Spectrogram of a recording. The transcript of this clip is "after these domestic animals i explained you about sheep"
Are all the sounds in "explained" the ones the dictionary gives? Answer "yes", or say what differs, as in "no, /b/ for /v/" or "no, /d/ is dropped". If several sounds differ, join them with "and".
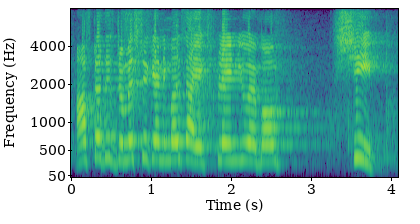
yes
